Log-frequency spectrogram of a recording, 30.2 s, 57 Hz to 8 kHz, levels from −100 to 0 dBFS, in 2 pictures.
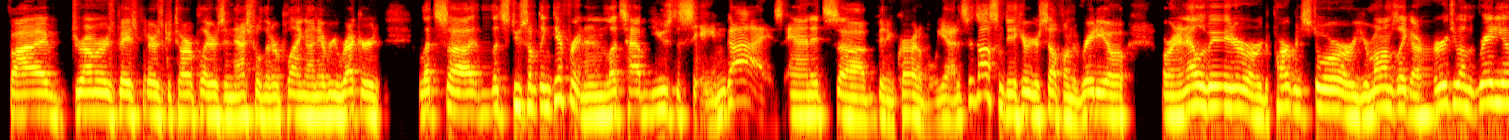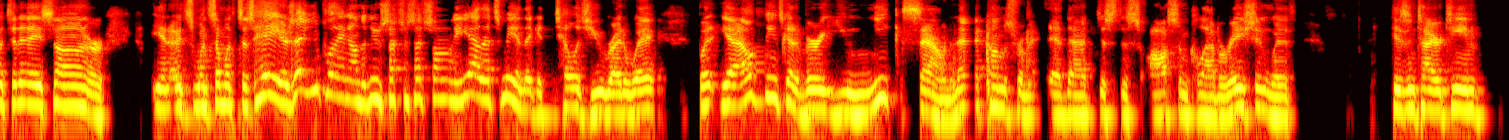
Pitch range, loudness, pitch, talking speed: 140-190 Hz, -23 LUFS, 155 Hz, 225 wpm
